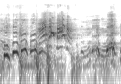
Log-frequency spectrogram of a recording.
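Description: People laughing heartily: a quick run of short, high laughs for about the first second and a half, then softer.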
